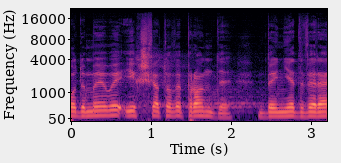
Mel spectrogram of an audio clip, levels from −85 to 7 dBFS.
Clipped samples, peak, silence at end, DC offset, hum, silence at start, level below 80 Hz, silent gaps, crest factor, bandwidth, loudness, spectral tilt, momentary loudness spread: under 0.1%; -6 dBFS; 0 s; under 0.1%; none; 0 s; -56 dBFS; none; 16 dB; 19.5 kHz; -22 LUFS; -5.5 dB/octave; 10 LU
